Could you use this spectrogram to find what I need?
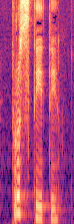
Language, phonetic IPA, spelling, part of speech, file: Ukrainian, [prɔˈstɪte], простити, verb, Uk-простити.ogg
- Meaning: 1. to forgive, to pardon, to excuse 2. to condone 3. to absolve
